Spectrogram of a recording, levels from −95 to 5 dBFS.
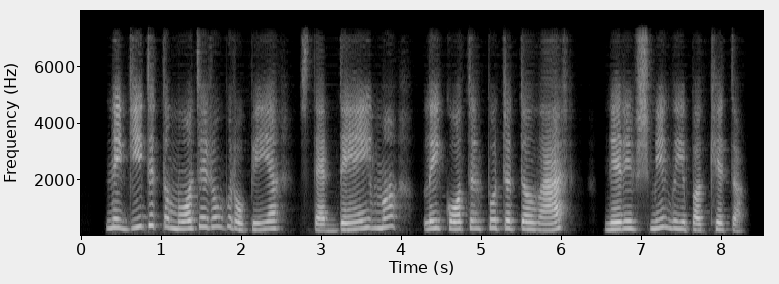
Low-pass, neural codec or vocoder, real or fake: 7.2 kHz; codec, 16 kHz, 0.2 kbps, FocalCodec; fake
